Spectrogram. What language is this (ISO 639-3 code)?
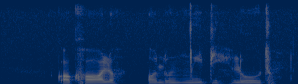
xho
